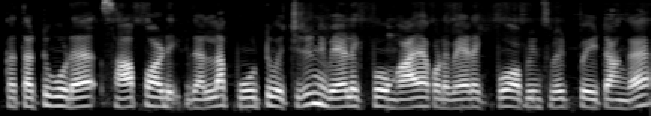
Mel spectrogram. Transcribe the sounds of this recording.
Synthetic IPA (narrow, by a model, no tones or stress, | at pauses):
ŋkɡɐt̪ɐʈːɯkuːɽɐsaːpaːɽiɪðɛlːãːpoːʈːɯʋɐt͡ʃːɯʈːɯnĩːʋeːlɛkːɪ̥pːoːʊŋɡɐaːjaːkoːɽɐʋeːlɛkːɯ̥pːoːɐpːɽɪnːɯsɔlːɪʈːɯpoːjɪʈːaːŋɡɐ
